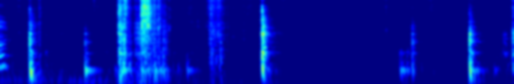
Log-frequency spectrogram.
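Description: A deck of oracle cards being taken up and handled on a table: a handful of sharp taps and knocks, with short rustling bursts of cards being shuffled.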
